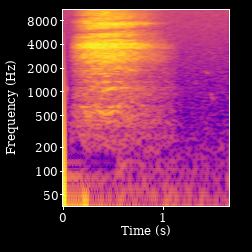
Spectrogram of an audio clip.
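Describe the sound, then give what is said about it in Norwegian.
A single soft breath during a guided breathing exercise: a faint, breathy hiss that fades out over about a second, heard alone with no talk. “da begynner vi med å puste inn og ut.”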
